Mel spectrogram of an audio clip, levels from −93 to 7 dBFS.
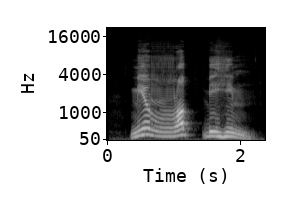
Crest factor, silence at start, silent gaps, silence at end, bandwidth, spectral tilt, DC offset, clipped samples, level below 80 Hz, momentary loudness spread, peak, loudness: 20 dB; 0.35 s; none; 0.2 s; 12 kHz; -6.5 dB/octave; under 0.1%; under 0.1%; -58 dBFS; 11 LU; -6 dBFS; -24 LUFS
